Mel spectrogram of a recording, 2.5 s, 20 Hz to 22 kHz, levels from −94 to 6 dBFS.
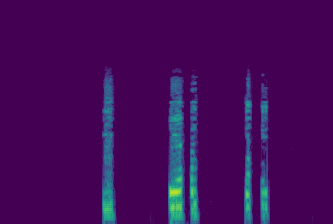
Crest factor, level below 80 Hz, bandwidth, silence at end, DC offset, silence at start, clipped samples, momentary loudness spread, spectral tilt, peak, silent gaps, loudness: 22 dB; -62 dBFS; 6 kHz; 0.5 s; under 0.1%; 0.75 s; under 0.1%; 22 LU; -8 dB/octave; -2 dBFS; 0.87-0.99 s, 1.18-1.26 s, 1.59-1.83 s; -17 LUFS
